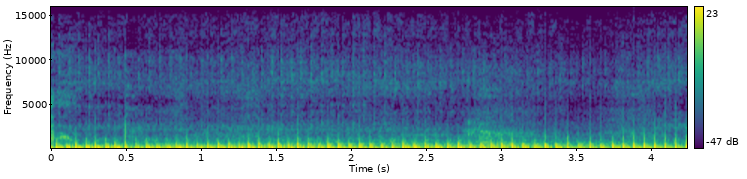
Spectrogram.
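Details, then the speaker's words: Motorcycle at idle after replacing the blown exhaust gasket and fitting a Megaton muffler, with a pod filter and untouched jetting: loud, crisp exhaust pulses with a slight lope, no misfires or ticks, low rumble, little back pressure; healthy, free-flowing pipe. "Ah, that's beautiful, man. It's awesome. Low rumble."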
